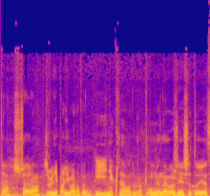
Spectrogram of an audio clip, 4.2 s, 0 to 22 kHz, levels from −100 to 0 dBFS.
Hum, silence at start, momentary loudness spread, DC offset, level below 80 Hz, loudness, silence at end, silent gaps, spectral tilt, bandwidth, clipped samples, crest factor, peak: none; 0 s; 4 LU; 0.3%; -26 dBFS; -11 LUFS; 0 s; none; -5.5 dB/octave; 17 kHz; under 0.1%; 10 dB; 0 dBFS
